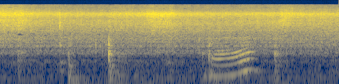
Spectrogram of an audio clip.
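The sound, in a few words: frying vegan pineapple fried rice in a pan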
